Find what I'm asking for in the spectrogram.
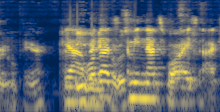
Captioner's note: faintly speaks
